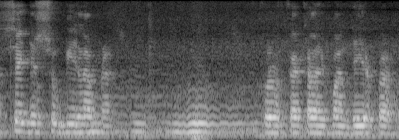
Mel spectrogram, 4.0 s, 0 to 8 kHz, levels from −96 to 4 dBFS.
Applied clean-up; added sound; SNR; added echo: none; Insect; 4 dB; reverberation time 0.3 s.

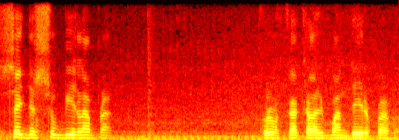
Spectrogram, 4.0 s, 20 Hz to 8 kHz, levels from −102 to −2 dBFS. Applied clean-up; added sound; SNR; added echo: none; none; none; none.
